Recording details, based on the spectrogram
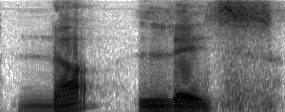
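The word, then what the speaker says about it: knowledge: যেমন নলেজ, নলেজ কেন ডব্লিউ এল ই জি নলেজ, ডি উচ্চারিত হবে না।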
